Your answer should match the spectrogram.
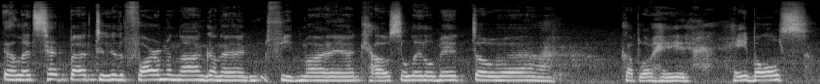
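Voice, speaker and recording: A young man with a Norwegian accent chats to his stream at an unhurried pace, full of "uh"s and "um"s. His voice sits a little higher than most men's. Faint noise hums behind him. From Norway. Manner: relaxed, chatty, many fillers, answers chat. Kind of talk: casual chat while gaming.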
